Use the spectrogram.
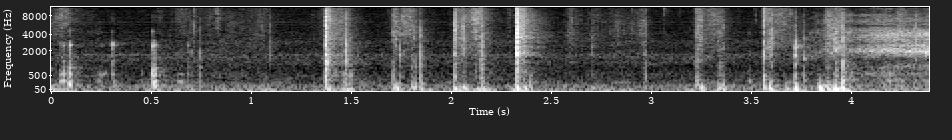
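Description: Tarot cards being shuffled by hand, a close run of rapid riffling and soft slapping bursts with brief pauses between, and no talk.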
